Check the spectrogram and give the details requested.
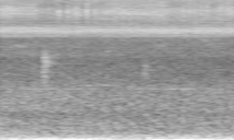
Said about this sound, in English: Just lots of frogs. lots of frogs sing reep and the occasional harunt.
